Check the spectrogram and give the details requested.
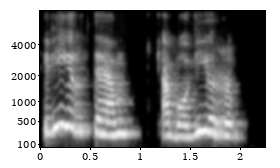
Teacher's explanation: тут твердо вимовляється звук ри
